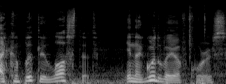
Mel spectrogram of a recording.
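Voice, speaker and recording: Lively intonation from a man of medium pitch, moderate pace, music in the background. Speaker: gaming video creator. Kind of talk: casual game weapon review narration.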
